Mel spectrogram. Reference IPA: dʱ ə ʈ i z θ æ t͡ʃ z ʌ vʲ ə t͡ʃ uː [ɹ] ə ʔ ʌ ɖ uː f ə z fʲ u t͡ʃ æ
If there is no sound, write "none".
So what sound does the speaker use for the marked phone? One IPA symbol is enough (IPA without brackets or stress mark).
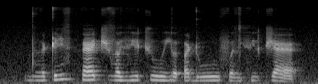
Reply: j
